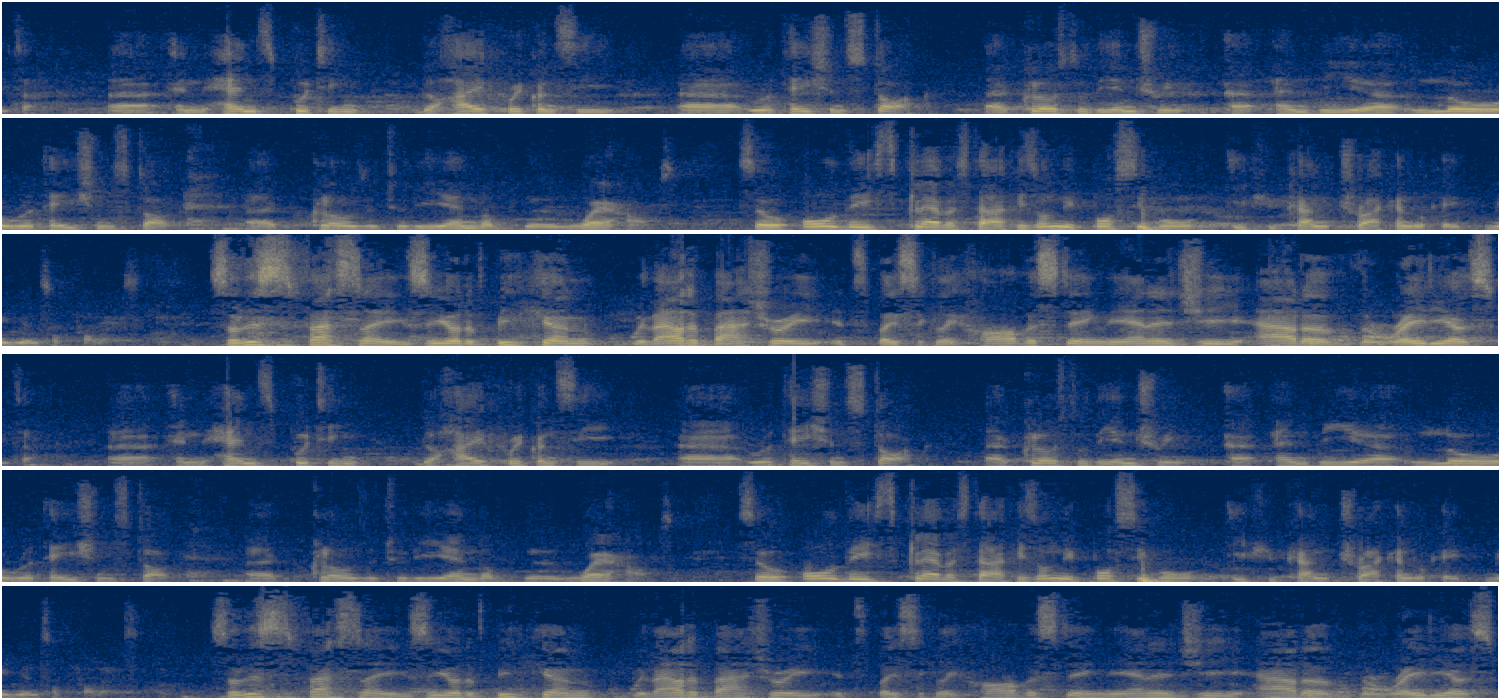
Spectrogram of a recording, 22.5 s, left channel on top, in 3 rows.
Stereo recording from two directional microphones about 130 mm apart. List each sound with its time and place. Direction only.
0.6 s a man's voice: 25° right (ahead or behind)
11.2 s a man's voice: 25° right (ahead or behind)
16.1 s a man's voice: 25° left (ahead or behind)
